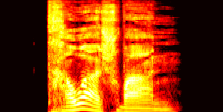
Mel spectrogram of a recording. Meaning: black swan, Cygnus atratus (refers to the swan species collectively or to an individual swan) (male or of unspecified gender)
- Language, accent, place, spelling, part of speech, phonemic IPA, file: German, Germany, Berlin, Trauerschwan, noun, /ˈtʁaʊ̯ɐˌʃvaːn/, De-Trauerschwan.ogg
